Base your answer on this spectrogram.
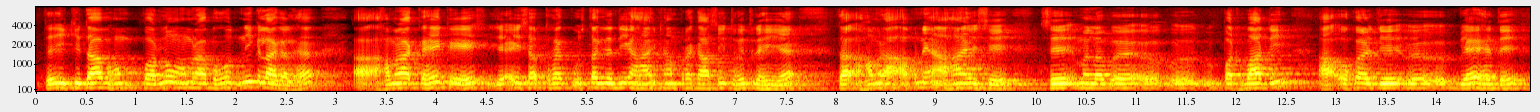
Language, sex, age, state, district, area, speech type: Maithili, male, 45-60, Bihar, Madhubani, urban, spontaneous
